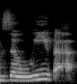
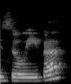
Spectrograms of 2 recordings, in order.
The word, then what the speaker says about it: ZOEVA: to talk about is from zoeva or Zoe please correct me if I'm mispronouncing that I think it's actually zoeva this brand right here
